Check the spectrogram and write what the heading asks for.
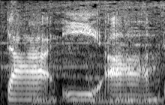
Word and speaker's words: Daia: Also, I'm looking at the Korean here, and it looks like their name is pronounced Daia. – Daia. Daia. – So like diamond.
